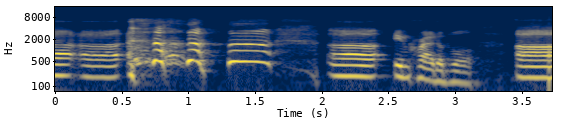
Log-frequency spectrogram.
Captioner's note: laughs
